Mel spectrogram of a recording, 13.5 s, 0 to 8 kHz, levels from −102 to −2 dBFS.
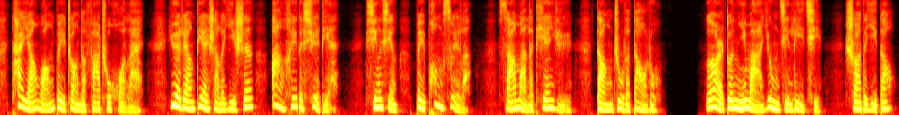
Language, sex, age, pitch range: Chinese, female, 50-69, 145-210 Hz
